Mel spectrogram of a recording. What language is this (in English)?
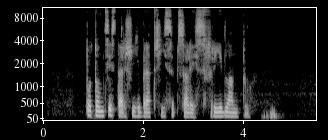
Czech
